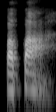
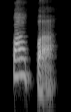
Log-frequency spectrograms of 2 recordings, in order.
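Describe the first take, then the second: First: Papá with the final á held longer; held last syllable. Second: Papa with two short, equal syllables; even quick syllables. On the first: Teacher contrasting dad with potato, papá end-stressed. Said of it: "holding that last syllable for an extra beat". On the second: Teacher contrasting potato with dad, papa short and even. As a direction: say papa quickly, no held ending. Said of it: "and say them quick". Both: Shown as a demonstration.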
